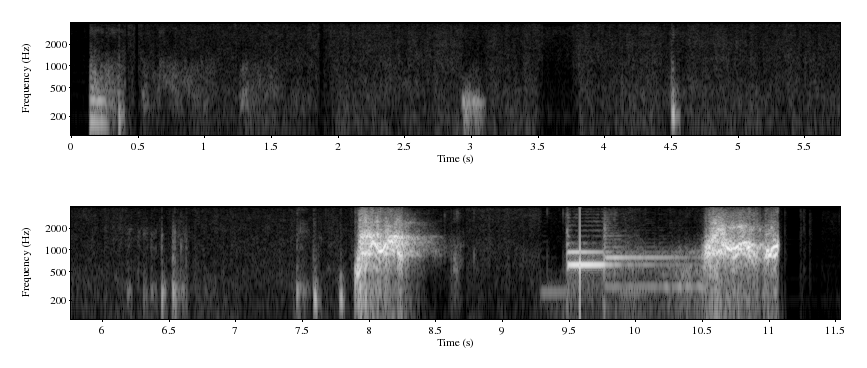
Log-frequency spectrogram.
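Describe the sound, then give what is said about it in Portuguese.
After a mostly quiet stretch with faint scattered noises, an angry dog lets out three loud, harsh bursts of barking in quick succession near the end. “Que cachorro bravo é esse?”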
